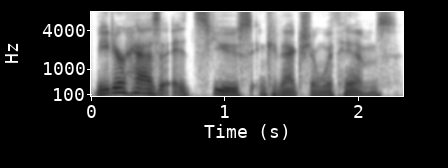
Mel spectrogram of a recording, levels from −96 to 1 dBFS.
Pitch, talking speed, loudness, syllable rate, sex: 115 Hz, 205 wpm, -19 LUFS, 5.3 syllables/s, male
